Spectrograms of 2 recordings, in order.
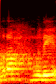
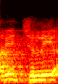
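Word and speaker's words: رحل: Nah, ini untuk dijelaskan karena sebagian orang membacanya keliru, yang tidak membaca Quran kepada seorang guru, dia malah membaca ala rijli akhi. Nah, ini salah besar. Meletakkan cawan piala itu ke kaki saudaranya, itu salah. Tapi apa? Rahli akhi, kendaraan saudaranya. Dan siqayah wazan fi'alah.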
